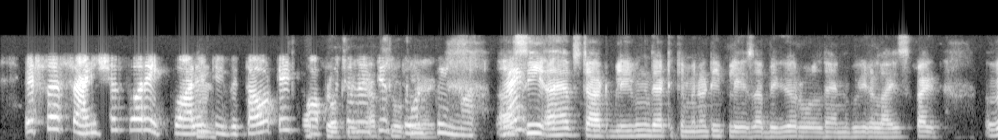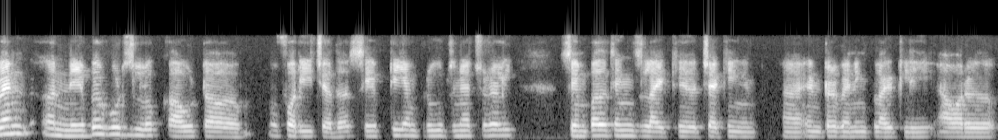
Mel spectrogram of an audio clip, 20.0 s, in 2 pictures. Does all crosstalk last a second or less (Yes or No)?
No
